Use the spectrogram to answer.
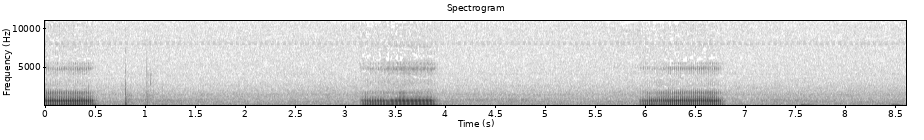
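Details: Three loud, droning snores about three seconds apart, with quiet breathing between them; snoring.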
